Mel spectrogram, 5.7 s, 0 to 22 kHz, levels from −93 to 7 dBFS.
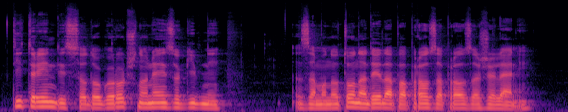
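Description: No technical faults are audible anywhere in the speech recording.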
